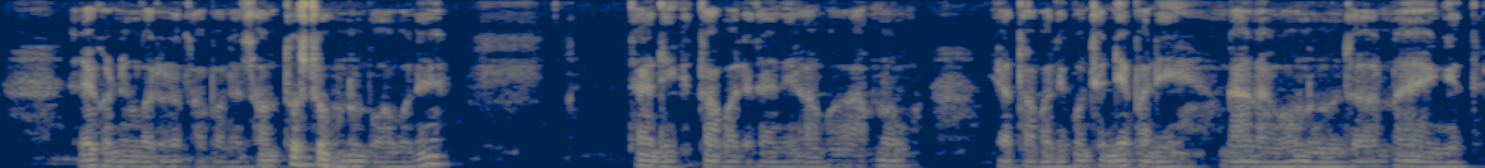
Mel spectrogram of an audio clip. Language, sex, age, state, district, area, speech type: Nepali, male, 60+, West Bengal, Kalimpong, rural, spontaneous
